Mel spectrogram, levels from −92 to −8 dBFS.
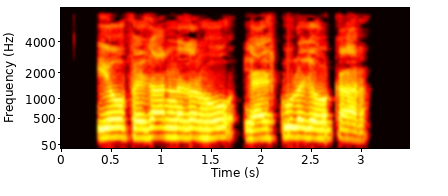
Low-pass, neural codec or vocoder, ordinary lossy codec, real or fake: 7.2 kHz; none; MP3, 64 kbps; real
